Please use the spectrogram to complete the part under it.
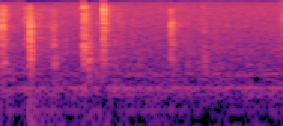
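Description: Keys clack on a computer keyboard while a Perl program is typed, a quiet, close run of irregular single keystrokes with short pauses between them.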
